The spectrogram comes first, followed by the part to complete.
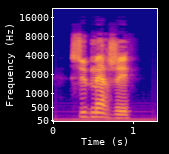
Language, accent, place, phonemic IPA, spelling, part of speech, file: French, France, Lyon, /syb.mɛʁ.ʒe/, submerger, verb, LL-Q150 (fra)-submerger.wav
- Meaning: 1. to submerge 2. to engulf in or with something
